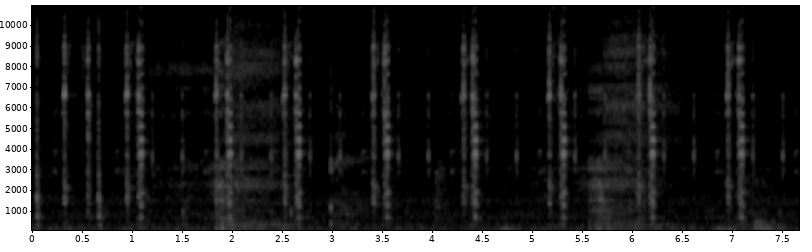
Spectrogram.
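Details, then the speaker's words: Toshiba C875 laptop fitted with a 750 GB replacement hard drive. Faint, irregular ticking about once a second with small bursts between, and it barely starts up. The drive is judged failed and dead. "Je pense que vu le bruit qu'il fait là, à l'heure actuelle, pour moi ça ne sert à rien de le lancer, hein. Et de toute façon déjà, hein, il veut quasiment même pas démarrer, hein. Donc celui-ci, à mon avis, il est bien HS, hein."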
